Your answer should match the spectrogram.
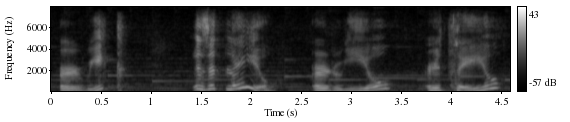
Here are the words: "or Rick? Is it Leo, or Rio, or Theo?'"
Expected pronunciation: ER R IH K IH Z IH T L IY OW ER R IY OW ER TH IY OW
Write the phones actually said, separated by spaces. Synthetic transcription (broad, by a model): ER W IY K IH Z IH T L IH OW ER R IY OW ER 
